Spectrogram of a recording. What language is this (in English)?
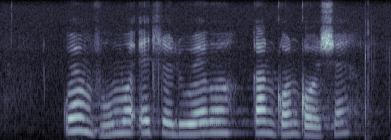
South Ndebele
